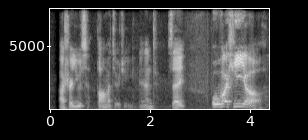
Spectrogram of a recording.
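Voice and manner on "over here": booming, pitched-up, amplified-sounding shout. Player's character uses thaumaturgy to call out to others: booming voice. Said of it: "with through a booming voice".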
